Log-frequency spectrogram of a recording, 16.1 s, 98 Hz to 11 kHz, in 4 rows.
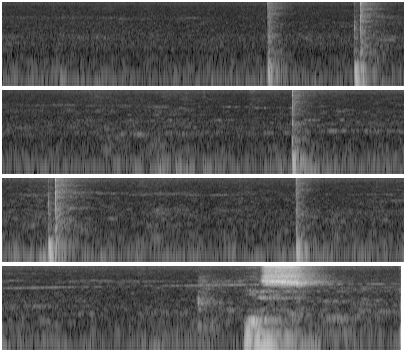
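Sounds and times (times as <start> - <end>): computer mouse clicks: 8.4 - 8.8.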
